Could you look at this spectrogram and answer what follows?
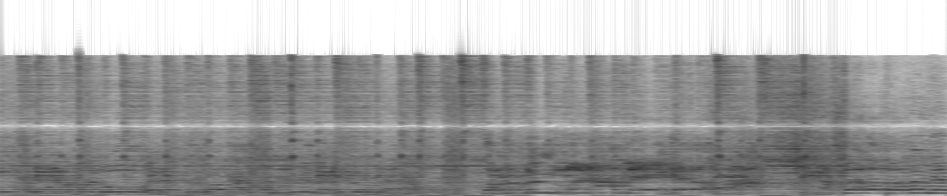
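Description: Live rock and roll band: a male singer belting over a stage piano and drums, with a bass line pulsing steadily underneath.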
